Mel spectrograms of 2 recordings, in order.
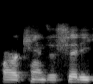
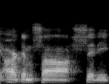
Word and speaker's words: Arkansas City: My dad pastored in a little town called R Kansas City, Kansas. Uh for you, it'd be Arkansas City, Kansas since you're from Arkansas.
